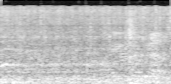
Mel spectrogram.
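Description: Wheeled cases rolling over a hard indoor floor, a steady rumble, with faint voices behind.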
